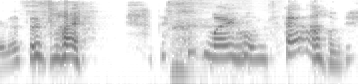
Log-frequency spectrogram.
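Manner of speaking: laughing, amused by people's confusion. Retold or imitated. Telling where she's from, laughing.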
